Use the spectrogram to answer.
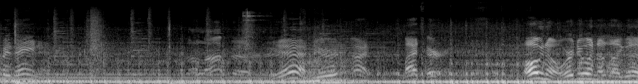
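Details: ZL550 two-stroke snowmobile after a no-start fix; it had spark and the problem turned out to be fuel. Repeated clean revs climbing and falling, pulling hard with no misfire or bogging. Normal running.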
